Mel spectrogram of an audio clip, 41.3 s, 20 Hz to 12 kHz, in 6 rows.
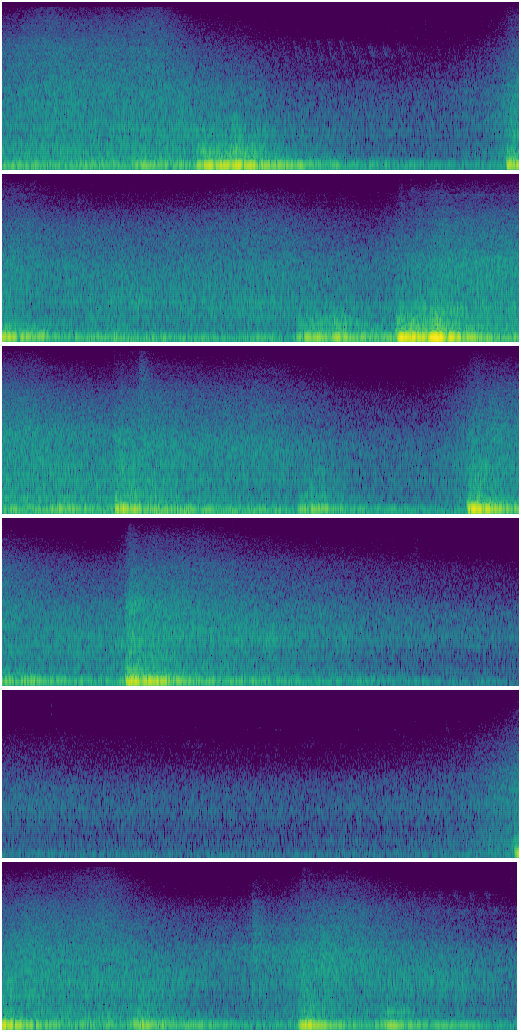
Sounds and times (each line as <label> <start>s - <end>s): clonks and clanks of cars and trucks driving over the joint 0.0s - 41.3s
motorway noise reverberating in the underpass 0.0s - 41.3s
